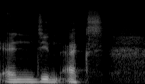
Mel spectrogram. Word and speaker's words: nginx: Bukan Nix ya bacanya, tapi engine X.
